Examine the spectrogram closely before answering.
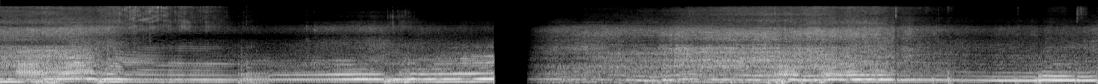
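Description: Historic rally car engines revving hard as the cars race along a tarmac stage. The engine note climbs and drops with gear changes. About five seconds in it cuts off abruptly, then a second car's engine builds as it approaches, loudest near the end.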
